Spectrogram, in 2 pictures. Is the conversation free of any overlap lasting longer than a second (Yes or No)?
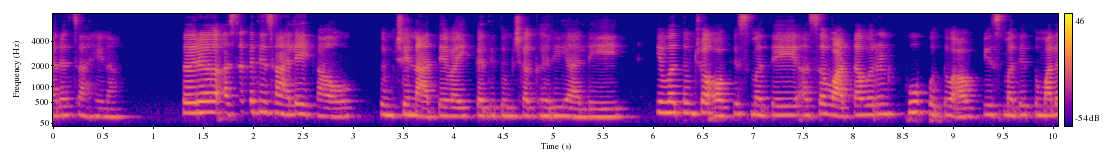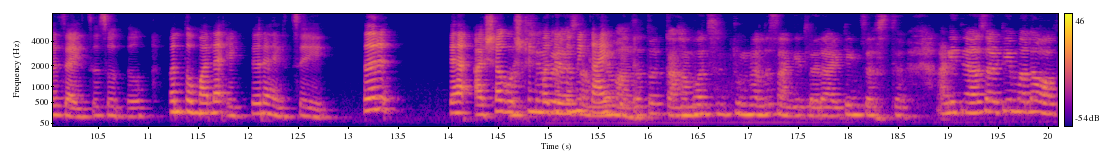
No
